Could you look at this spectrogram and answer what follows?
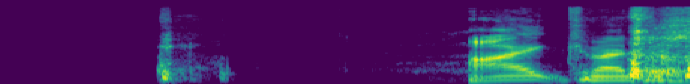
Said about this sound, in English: Are you fucking coughing up a lung? Still coughing.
